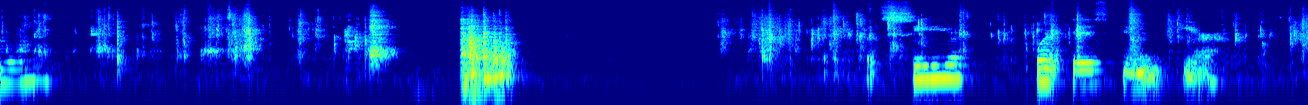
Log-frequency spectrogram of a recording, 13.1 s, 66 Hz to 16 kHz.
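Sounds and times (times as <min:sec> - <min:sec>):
packaging crinkling and rustling: 0:00.0 - 0:04.0, 0:06.6 - 0:13.0
packaging crunch: 0:00.0 - 0:04.0, 0:07.1 - 0:13.0.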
